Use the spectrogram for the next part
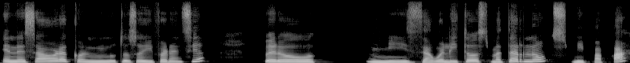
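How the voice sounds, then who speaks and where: A woman's voice: fairly high pitch, unhurried, darkish tone, clean tone, dry recording, clean studio sound. A young woman guest telling a personal story in an earnest, casual way, often tagging her lines with a questioning "no?". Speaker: podcast guest.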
